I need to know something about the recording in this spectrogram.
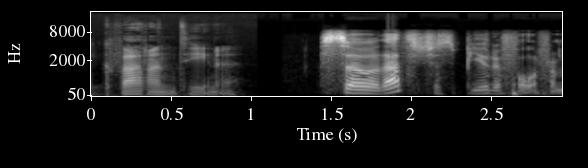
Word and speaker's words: Quarantäne: It's not Quarantäne, it's Quarantäne because it's a French word. The pronunciation of QU as K isn't common in German though.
